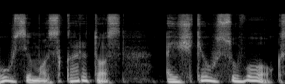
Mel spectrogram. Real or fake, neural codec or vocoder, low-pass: real; none; 10.8 kHz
